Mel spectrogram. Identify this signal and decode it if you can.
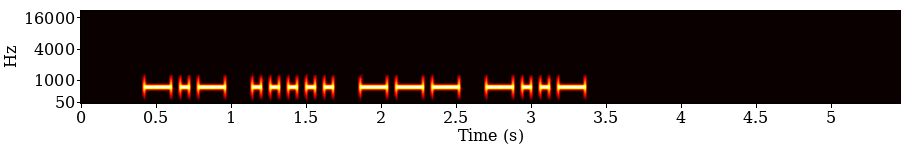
Morse code, heard as a keyed tone, about 20 wpm, 700 Hz. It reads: K5OX
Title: USA Call Signs - 4 Characters - Repeated 3x - 20wpm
